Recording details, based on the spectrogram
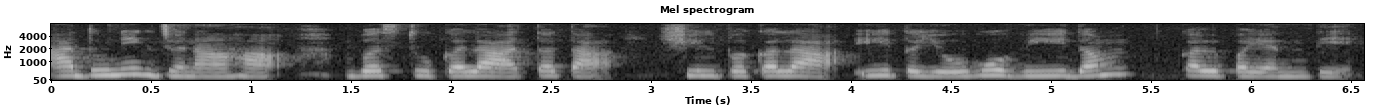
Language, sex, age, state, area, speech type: Sanskrit, female, 18-30, Assam, rural, spontaneous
